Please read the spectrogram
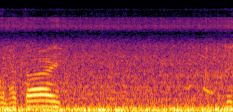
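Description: Idling vehicle engines, a steady low rumble, with a man's voice briefly at the start.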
